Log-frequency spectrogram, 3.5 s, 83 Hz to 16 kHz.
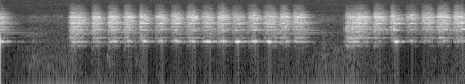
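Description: A small engine valve from a 1967 Wheel Horse 857 garden tractor's Magnum 10 being lapped against a hardened valve seat makes a steady, rapid back-and-forth rasping scrape. It comes in two close, fairly loud bursts separated by a short pause.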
